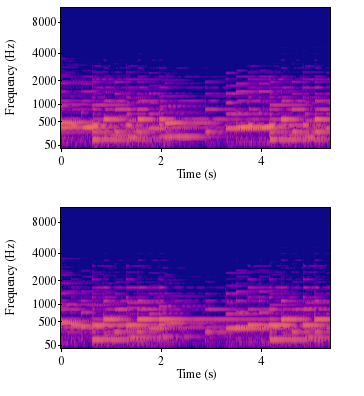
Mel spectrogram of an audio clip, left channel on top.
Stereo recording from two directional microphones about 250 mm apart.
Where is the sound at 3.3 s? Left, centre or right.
Centre.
